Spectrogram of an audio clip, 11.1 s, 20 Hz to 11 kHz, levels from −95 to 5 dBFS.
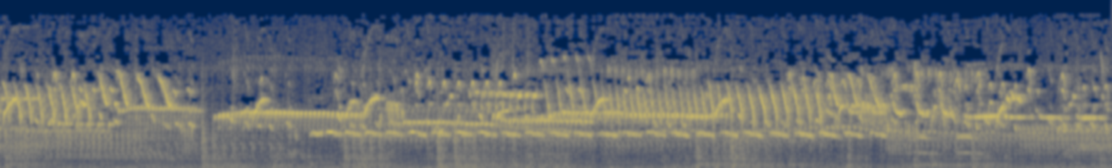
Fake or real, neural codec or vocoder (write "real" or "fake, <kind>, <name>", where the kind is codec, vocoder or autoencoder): real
